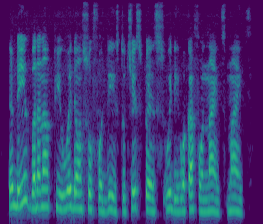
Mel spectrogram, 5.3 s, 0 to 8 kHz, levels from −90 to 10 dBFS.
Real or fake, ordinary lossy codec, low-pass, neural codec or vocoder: real; none; none; none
